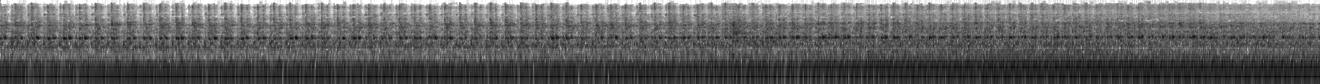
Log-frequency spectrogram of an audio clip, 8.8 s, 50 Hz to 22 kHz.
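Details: Old Caterpillar D6 dozer diesel at about half throttle after fuel supply fixed, steady even clatter with firm regular beat, no misses; runs smoothly, normal running.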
